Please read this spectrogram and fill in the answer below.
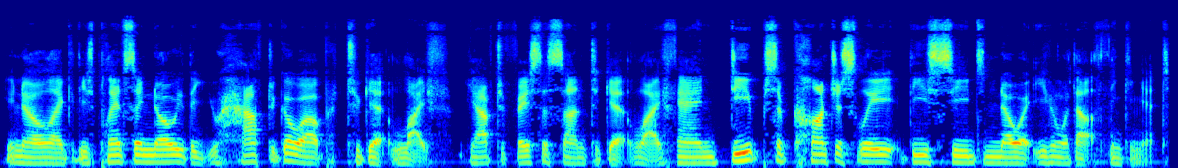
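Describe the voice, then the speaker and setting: A man's voice: on the low side, a little slow, few pauses, a bit bright. Earnest explanatory man, conversational. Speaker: podcast host. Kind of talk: casual interview discussion on faith.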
